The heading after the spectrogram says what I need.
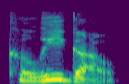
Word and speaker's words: KGO: Uh I've I believe that I'm saying it right now after a couple of years. It's not Kooligo, it's Kiggo.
